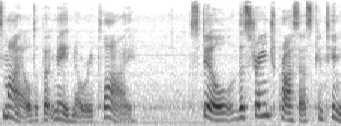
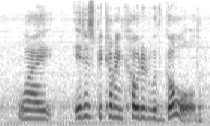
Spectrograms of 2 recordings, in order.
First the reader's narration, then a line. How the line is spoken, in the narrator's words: I exclaimed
